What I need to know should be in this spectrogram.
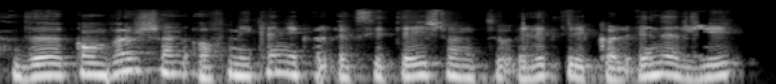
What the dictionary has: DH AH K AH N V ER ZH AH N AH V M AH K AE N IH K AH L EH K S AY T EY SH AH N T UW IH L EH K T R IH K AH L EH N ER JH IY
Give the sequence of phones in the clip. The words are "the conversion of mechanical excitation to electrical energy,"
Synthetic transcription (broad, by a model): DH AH K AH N V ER SH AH N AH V M AH K AE N IH K AH L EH K S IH T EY SH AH N T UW IH L EH K T R IH K AH L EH N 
